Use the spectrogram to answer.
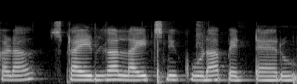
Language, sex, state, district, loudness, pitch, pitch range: Telugu, female, Andhra Pradesh, Annamaya, -18 LUFS, 205 Hz, 200-210 Hz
